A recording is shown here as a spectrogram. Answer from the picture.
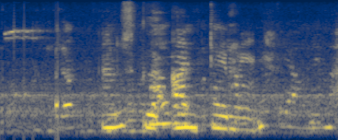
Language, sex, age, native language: Icelandic, female, 9, Icelandic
